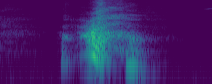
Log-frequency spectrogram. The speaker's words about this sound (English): So I'm going to sneeze. Usually I sneeze later in the... Here we go.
